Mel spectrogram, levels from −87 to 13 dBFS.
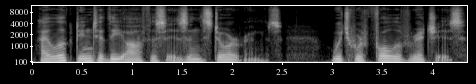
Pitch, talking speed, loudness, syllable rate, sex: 130 Hz, 180 wpm, -18 LUFS, 5.4 syllables/s, male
